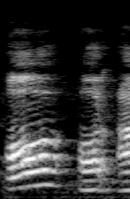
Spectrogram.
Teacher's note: कंठ, कंठ है। तो कंठ से उच्चारित होने वाले जो स्वर है आपका, तो वो है अ और आ है।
